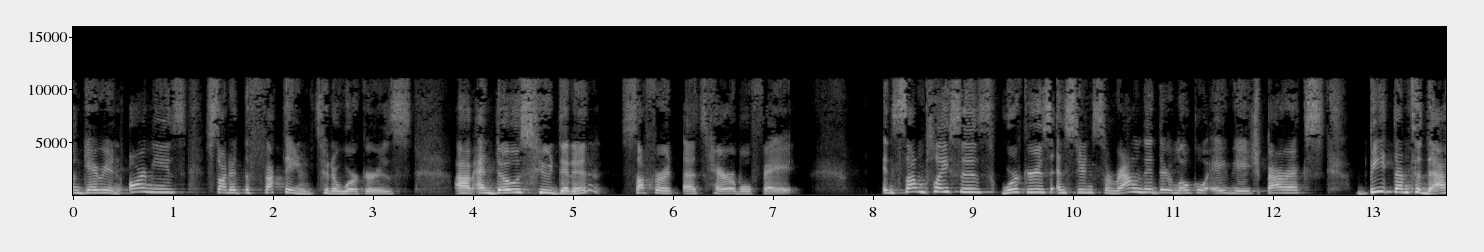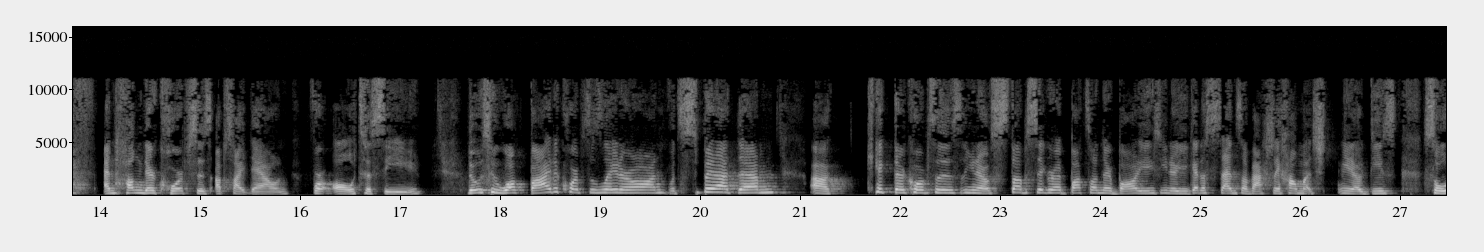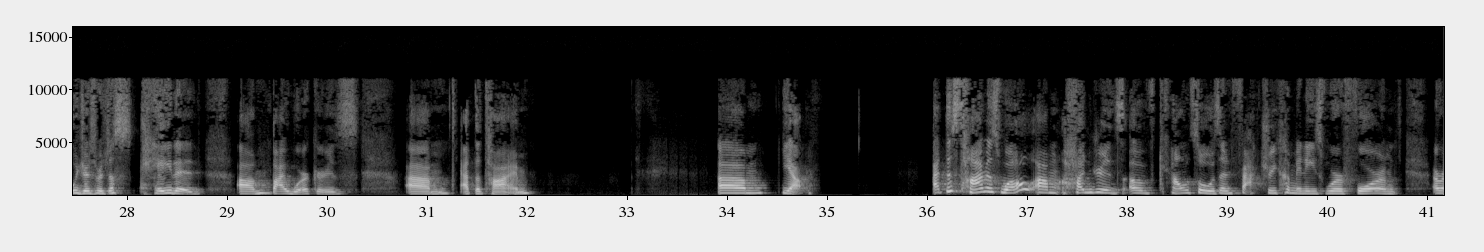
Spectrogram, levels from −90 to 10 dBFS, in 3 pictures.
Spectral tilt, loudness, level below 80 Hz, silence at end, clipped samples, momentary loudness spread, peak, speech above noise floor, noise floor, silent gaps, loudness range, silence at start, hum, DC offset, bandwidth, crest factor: -4 dB/octave; -23 LUFS; -76 dBFS; 0 s; under 0.1%; 10 LU; -4 dBFS; 56 dB; -79 dBFS; none; 3 LU; 0 s; none; under 0.1%; 11.5 kHz; 18 dB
